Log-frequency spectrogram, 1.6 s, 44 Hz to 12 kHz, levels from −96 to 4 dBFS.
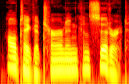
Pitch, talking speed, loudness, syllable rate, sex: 110 Hz, 260 wpm, -16 LUFS, 6.3 syllables/s, male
